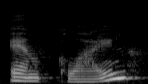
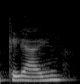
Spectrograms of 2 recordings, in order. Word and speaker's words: Kleine: В нас кажуть Kleine. Іменно, а не кляйн.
